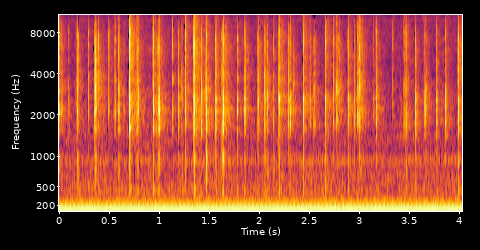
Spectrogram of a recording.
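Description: Fingernails tap quickly on the surfaces of a black Glock 17 pistol with a polymer frame and a steel slide as it is turned in the hands. The result is a rapid, uneven stream of sharp, bright clicks and light rattling over a steady low hum.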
